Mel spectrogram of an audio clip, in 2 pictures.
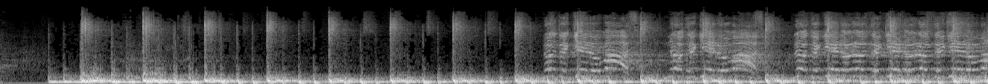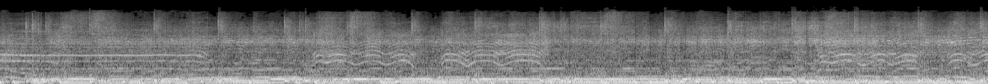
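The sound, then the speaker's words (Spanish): Loud, driving punk rock with pounding drums and distorted guitars. Raw, shouted vocals come in and grow denser, roaring over the band for the rest of the song. “Y unos gritos de perro muy punk rock 88.”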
